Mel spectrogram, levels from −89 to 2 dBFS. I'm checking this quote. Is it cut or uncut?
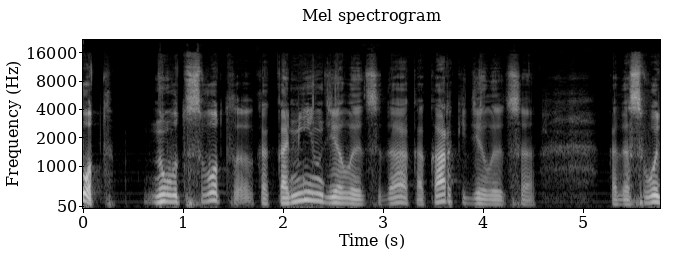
uncut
